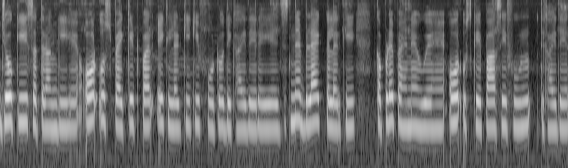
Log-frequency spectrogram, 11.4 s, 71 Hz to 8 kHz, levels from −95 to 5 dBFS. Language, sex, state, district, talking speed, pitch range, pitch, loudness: Hindi, female, Uttar Pradesh, Jyotiba Phule Nagar, 165 wpm, 220-250 Hz, 230 Hz, -24 LUFS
